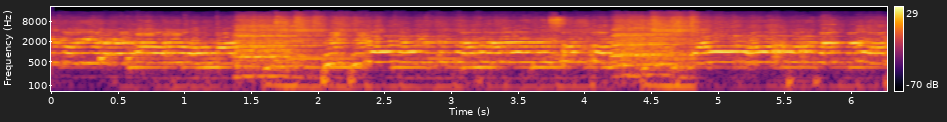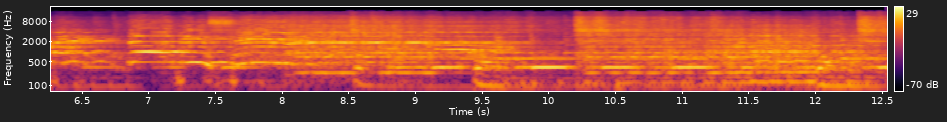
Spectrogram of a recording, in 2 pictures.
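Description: Singing with instrumental accompaniment, a Manasar gan devotional song to the goddess Manasa: a wavering solo voice over repeating sustained bass notes.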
